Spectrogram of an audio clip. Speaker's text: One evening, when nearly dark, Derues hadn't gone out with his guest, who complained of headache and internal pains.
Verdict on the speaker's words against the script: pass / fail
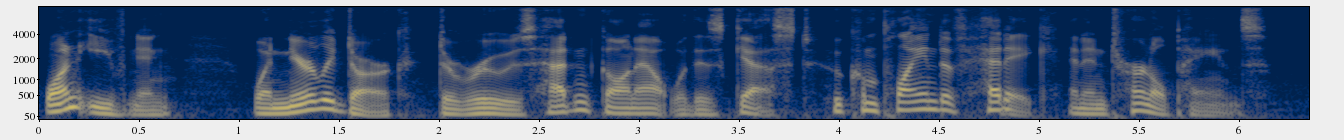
pass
